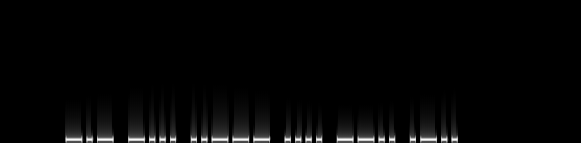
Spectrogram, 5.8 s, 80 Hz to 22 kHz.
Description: Morse code, heard as a keyed tone, about 22 wpm, 700 Hz. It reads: KB2HZL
